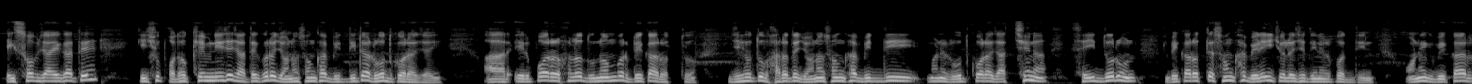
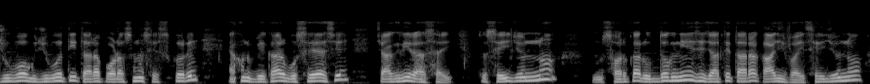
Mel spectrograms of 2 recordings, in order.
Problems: background sounds at intervals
